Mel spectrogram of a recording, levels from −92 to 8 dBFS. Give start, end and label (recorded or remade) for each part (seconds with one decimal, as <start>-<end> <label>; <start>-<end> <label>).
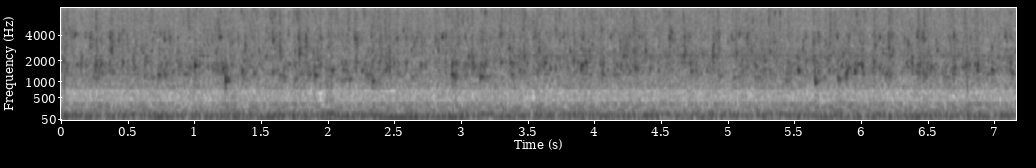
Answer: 0.0-7.2 recorded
